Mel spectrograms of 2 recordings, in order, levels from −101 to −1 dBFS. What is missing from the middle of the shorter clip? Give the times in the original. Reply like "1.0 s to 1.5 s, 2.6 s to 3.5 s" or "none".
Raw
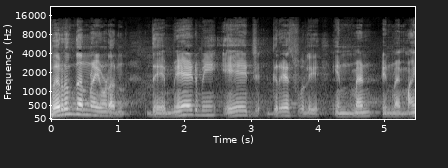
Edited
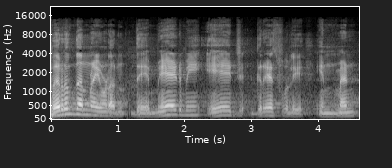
1.2 s to 1.4 s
